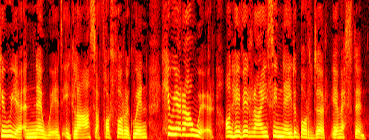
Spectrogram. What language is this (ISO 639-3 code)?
cym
